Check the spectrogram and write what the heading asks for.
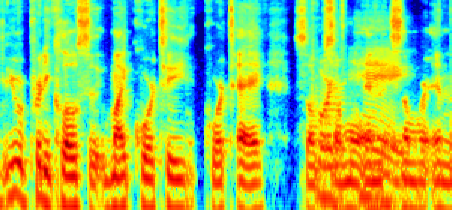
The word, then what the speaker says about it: Quartey: number two Mike quy and I I did pronounce that right corre correct Mike yeah you you were you were pretty close Mike Corte Corte some somewhere somewhere in there uh okay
